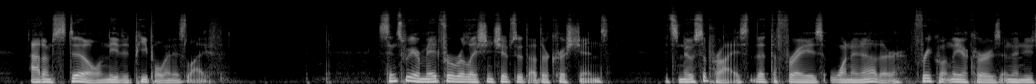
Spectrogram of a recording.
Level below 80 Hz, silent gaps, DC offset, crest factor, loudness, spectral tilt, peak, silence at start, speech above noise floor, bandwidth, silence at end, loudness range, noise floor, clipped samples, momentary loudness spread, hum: -52 dBFS; none; under 0.1%; 18 dB; -24 LUFS; -6 dB/octave; -6 dBFS; 0.3 s; 40 dB; 13 kHz; 0 s; 3 LU; -63 dBFS; under 0.1%; 9 LU; none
